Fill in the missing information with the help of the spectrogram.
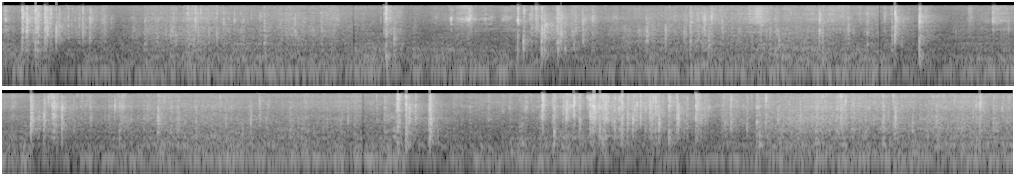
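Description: Blocks of plain white and blue-dyed gym chalk crushed and crumbled in bare hands: continuous dry, gritty crunching broken by irregular sharp snaps as pieces break, over a low steady hum.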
